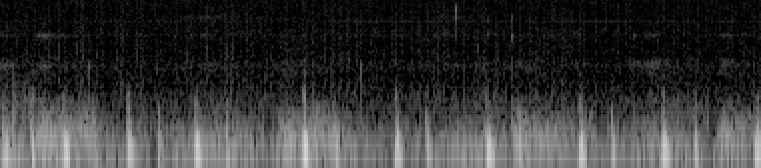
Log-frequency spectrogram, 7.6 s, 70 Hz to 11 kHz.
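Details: A heartbeat while the person deliberately made the heart speed up and slow down: muffled low thumps, roughly 65 a minute, with a slightly uneven rhythm.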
